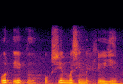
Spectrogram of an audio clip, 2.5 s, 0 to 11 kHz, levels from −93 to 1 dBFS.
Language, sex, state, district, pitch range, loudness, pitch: Hindi, male, Uttar Pradesh, Shamli, 105-120 Hz, -19 LUFS, 110 Hz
